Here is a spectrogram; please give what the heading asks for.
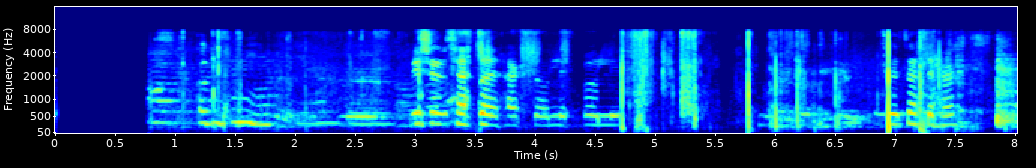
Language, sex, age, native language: Icelandic, male, 9, Icelandic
